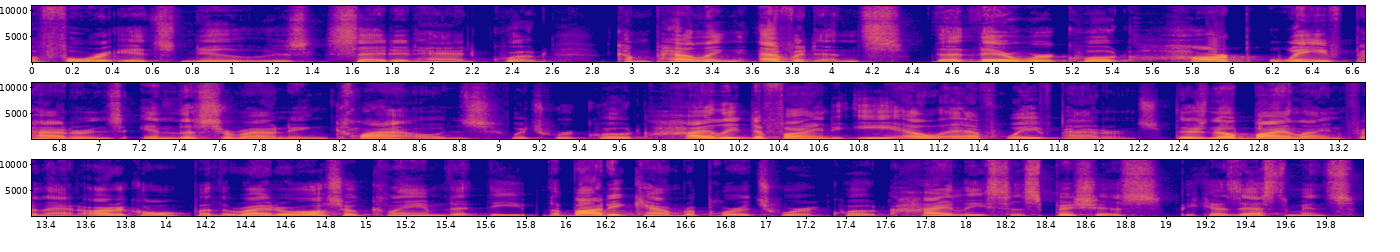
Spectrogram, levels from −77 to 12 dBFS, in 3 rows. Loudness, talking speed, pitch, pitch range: -16 LUFS, 155 wpm, 90 Hz, 80-105 Hz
